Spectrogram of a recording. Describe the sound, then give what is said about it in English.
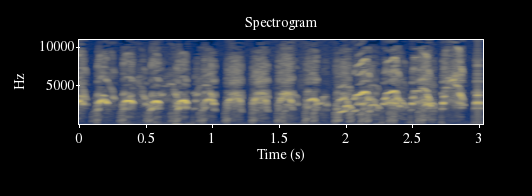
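Osprey calls at the nest as the bird delivers a fresh catch of fish to its mate and chicks: a fast, steady series of high, whistled chirps, roughly five or six per second, loud, continuing without pause with no talking. “And this bird is delivering a fresh catch to his mate and chicks.”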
